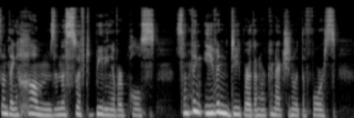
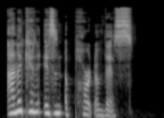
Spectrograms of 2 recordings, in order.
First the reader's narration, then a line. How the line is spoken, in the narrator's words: Obi-Wan exclaims, forcing back the fear, the rage, with her greatest effort and not quite succeeding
